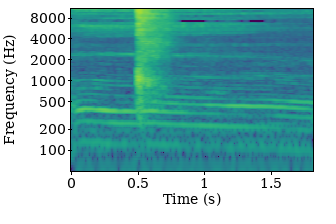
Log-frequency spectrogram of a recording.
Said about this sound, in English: You just coughing on everything, huh?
